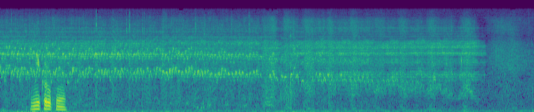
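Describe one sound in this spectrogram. A fishing reel whirs steadily as its handle is cranked.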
